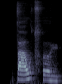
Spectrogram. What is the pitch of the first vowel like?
rising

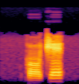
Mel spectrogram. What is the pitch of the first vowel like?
low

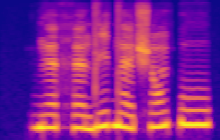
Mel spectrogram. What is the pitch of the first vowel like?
low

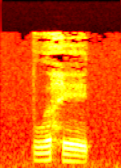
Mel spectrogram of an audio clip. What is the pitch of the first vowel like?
rising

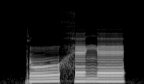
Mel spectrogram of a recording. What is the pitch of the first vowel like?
rising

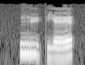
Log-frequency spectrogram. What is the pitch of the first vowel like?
falling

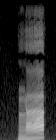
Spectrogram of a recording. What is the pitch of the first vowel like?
rising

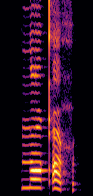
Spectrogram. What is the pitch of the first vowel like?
high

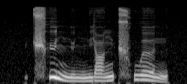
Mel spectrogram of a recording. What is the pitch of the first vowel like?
falling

